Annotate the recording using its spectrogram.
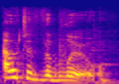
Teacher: the word of reduces into a, literally just schwa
